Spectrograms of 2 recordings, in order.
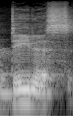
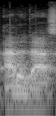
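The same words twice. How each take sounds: First: It is said the American way. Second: It is said the Australian way. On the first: "as it is in America" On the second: "the way we say it in Australia"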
